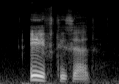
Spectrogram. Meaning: decade (a period of ten years)
- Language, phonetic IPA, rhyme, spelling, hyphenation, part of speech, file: Hungarian, [ˈeːftizɛd], -ɛd, évtized, év‧ti‧zed, noun, Hu-évtized.ogg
